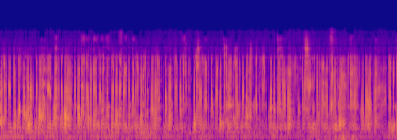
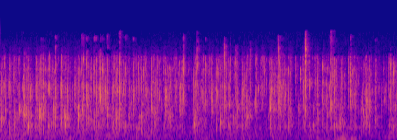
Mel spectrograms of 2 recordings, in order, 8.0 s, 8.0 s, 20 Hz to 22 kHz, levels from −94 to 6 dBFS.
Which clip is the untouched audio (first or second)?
second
